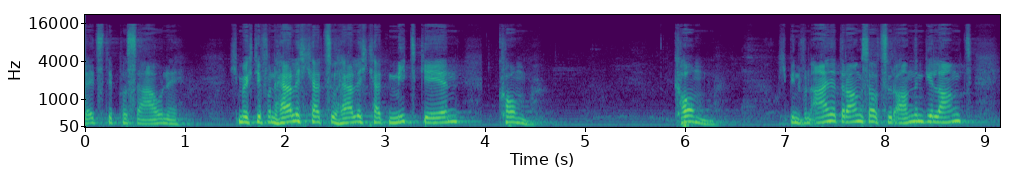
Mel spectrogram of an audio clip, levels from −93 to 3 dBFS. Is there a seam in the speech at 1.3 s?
no; 2 cuts; at 4.0 s, 6.9 s

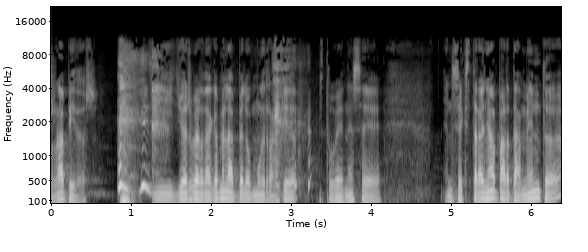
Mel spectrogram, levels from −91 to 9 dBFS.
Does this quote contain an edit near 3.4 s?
yes; 2 cuts; at 1.3 s, 3.4 s

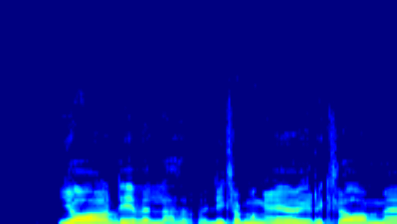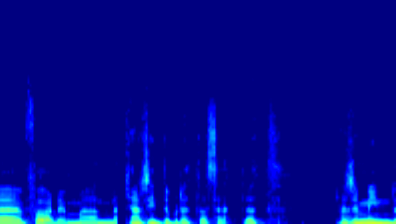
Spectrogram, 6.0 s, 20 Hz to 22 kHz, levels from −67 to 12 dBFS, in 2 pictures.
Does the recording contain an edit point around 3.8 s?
yes; 1 cut; at 3.8 s

